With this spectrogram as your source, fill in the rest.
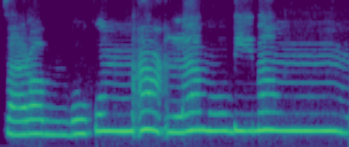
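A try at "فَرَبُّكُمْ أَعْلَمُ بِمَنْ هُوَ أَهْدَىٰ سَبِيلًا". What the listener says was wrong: Enggak dengung. Nun sukun bertemu ha, tidak dibaca dengung. Biman huwa dibaca jelas ya. Biman huwa gitu.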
